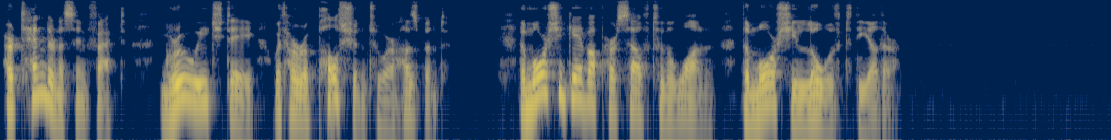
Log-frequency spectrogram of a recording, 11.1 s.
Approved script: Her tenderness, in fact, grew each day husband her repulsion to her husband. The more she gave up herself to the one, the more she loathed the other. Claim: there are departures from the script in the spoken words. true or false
true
